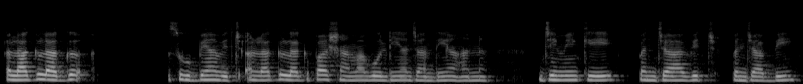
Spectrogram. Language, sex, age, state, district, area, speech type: Punjabi, female, 30-45, Punjab, Shaheed Bhagat Singh Nagar, urban, spontaneous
